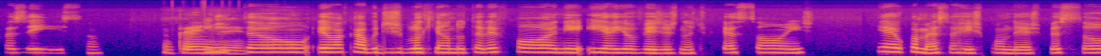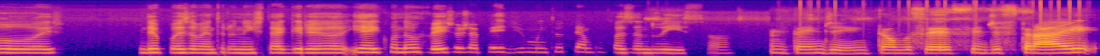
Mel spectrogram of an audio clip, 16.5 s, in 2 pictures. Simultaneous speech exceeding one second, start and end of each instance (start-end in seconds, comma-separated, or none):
none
